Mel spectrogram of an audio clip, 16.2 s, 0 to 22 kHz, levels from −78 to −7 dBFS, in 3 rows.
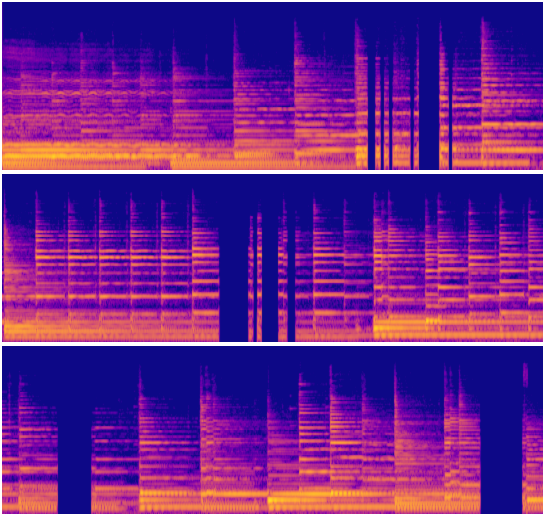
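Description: Digital broadcast dropouts strike at 3.65, 7.57, 11.37 and 15.59 s. The receiver mutes when frames fail, fading out within 3 ms. The first two break into several short holes. The longest single gap lasts 0.43 s. The missing sound is lost.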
